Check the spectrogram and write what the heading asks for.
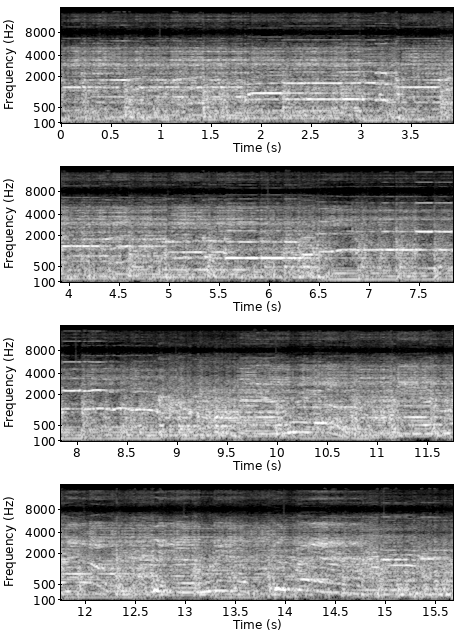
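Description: Live rock band playing loudly, electric guitar to the fore with sustained notes, one high note held for about two seconds midway.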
